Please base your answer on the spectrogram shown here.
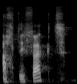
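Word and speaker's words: RTFKT: une startup qui s'appelle artefact qui s'écrit rtfk mais ça se prononce artefact et eux sont les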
